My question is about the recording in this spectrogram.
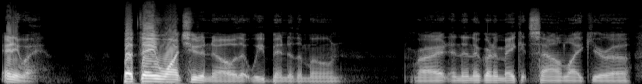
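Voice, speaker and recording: A middle-aged man holding a conspiratorial monologue, asking rhetorical questions and sinking into quiet asides. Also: low-pitched, normal speed, smooth, no echo. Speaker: channel host. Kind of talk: monologue to camera.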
